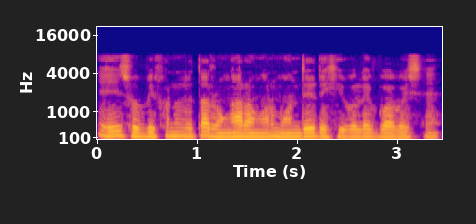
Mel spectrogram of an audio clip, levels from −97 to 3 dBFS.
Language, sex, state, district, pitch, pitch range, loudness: Assamese, male, Assam, Kamrup Metropolitan, 130 Hz, 125-145 Hz, -16 LUFS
